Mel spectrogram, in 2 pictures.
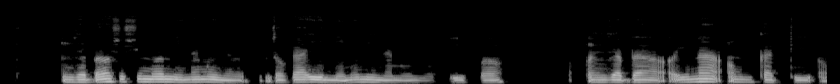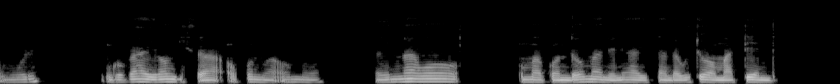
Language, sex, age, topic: Oshiwambo, male, 18-24, agriculture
